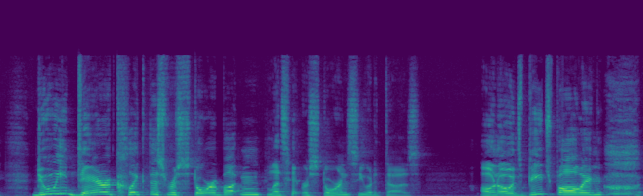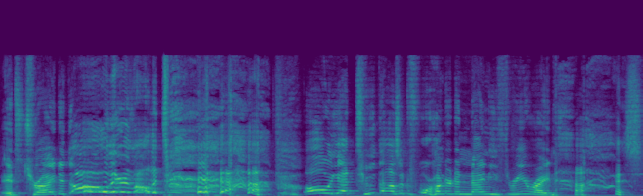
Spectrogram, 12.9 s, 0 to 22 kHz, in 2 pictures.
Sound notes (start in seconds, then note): 6.0 gasps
